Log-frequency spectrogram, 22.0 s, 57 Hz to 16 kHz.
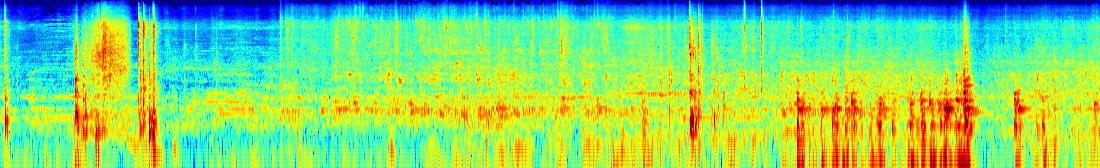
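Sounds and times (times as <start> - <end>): water gurgling through drain pipes: 5.6 - 22.0.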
